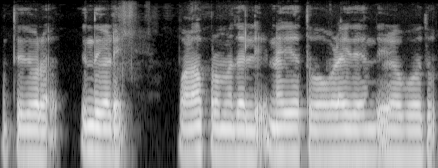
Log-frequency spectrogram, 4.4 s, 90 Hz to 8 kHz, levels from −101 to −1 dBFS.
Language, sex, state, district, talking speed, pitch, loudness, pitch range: Kannada, male, Karnataka, Koppal, 95 wpm, 125 Hz, -16 LUFS, 125-130 Hz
